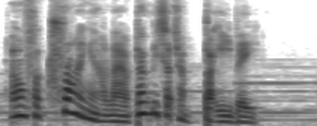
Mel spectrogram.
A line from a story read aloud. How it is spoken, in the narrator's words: snapped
